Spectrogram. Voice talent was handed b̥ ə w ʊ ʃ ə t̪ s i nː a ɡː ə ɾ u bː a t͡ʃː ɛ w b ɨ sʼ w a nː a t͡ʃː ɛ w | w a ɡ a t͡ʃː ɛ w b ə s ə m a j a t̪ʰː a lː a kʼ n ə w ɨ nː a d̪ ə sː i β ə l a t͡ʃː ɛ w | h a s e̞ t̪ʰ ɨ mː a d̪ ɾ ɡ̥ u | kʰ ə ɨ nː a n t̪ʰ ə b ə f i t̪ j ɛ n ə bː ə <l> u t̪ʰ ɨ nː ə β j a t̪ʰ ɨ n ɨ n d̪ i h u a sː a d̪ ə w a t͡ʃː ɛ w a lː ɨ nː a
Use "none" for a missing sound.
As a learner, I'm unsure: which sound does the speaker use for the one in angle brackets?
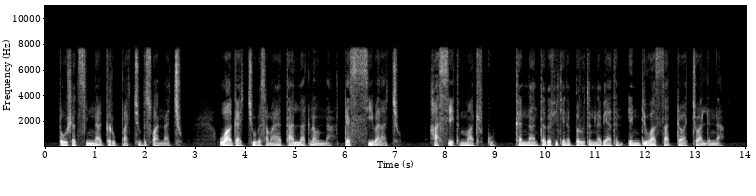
ɾ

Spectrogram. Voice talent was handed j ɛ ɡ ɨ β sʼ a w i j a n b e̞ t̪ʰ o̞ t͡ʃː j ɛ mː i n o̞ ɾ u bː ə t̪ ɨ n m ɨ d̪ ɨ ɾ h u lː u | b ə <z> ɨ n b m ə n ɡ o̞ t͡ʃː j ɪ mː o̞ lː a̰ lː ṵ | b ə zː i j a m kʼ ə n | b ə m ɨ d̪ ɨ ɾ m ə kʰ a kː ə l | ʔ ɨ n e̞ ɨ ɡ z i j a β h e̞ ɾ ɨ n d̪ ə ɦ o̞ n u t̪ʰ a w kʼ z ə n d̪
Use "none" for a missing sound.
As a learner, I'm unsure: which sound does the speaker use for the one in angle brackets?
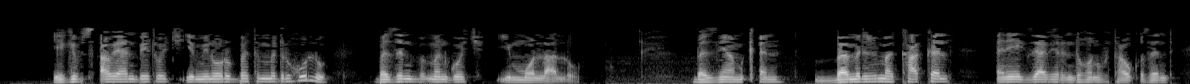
z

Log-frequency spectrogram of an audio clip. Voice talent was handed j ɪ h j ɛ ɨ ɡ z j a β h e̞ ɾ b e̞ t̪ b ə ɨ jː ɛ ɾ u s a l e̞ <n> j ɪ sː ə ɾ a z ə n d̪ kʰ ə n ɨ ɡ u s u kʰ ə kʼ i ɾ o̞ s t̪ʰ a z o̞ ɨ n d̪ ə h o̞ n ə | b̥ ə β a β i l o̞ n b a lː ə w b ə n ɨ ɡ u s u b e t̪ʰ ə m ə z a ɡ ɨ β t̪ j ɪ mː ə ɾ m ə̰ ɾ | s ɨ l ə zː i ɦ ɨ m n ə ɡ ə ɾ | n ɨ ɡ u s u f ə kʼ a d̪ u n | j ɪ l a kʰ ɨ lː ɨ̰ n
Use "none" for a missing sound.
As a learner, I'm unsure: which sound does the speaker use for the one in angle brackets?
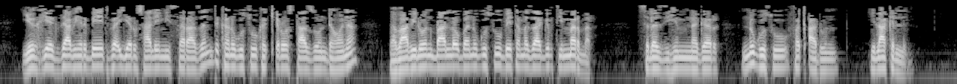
m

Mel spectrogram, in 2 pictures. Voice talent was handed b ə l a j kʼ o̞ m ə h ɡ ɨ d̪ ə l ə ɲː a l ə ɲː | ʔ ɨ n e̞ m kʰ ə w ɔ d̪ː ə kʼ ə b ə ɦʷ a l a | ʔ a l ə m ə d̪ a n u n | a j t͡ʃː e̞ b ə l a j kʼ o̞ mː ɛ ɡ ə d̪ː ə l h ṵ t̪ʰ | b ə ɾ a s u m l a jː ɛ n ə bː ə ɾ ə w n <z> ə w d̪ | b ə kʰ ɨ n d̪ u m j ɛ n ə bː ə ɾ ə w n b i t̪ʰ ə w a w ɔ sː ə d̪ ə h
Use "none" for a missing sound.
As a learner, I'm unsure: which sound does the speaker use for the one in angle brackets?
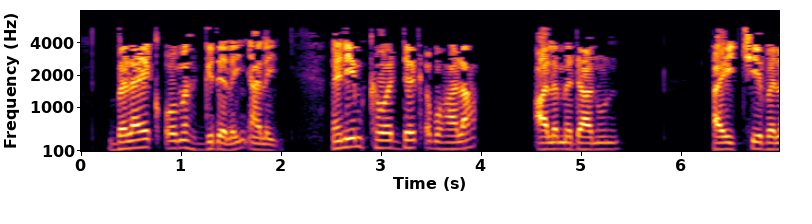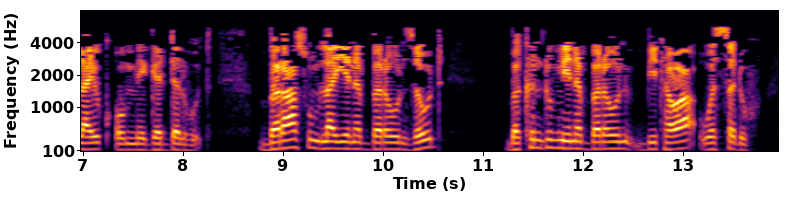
z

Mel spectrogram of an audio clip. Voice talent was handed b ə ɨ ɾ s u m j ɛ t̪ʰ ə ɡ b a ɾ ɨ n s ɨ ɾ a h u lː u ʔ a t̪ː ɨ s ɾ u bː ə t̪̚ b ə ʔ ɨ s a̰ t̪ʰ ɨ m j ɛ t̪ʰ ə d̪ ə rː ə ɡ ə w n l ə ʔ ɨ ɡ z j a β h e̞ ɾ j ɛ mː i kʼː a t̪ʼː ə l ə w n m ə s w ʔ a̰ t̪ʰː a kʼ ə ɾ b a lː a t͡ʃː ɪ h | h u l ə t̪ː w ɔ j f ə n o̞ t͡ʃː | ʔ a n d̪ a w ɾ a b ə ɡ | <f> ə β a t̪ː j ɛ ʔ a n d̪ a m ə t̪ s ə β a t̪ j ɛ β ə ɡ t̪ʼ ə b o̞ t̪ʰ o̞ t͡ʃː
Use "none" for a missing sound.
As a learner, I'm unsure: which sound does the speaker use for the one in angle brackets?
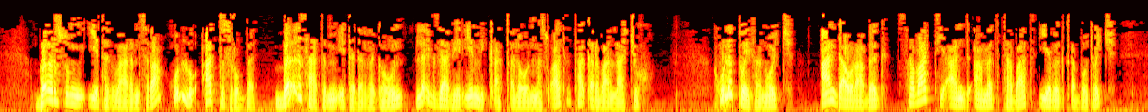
s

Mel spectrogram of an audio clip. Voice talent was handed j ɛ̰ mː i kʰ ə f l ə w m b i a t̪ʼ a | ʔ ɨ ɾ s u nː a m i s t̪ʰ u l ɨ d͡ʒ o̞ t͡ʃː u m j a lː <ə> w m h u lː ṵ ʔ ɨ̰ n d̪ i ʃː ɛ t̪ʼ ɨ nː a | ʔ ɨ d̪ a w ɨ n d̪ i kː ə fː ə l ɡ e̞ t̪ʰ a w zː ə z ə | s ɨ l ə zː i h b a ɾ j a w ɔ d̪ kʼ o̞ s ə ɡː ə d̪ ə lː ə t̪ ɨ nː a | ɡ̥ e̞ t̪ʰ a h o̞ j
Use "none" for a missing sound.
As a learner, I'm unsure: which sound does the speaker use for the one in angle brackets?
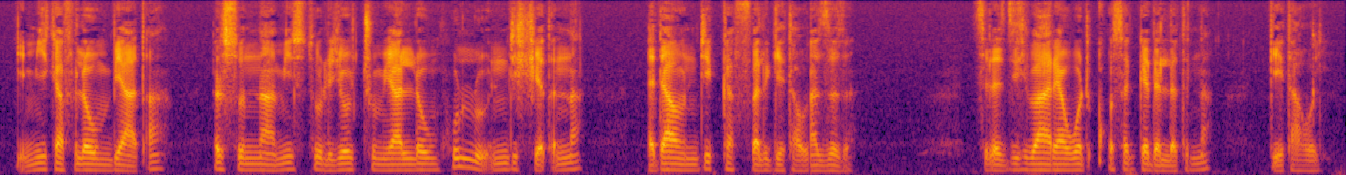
ə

